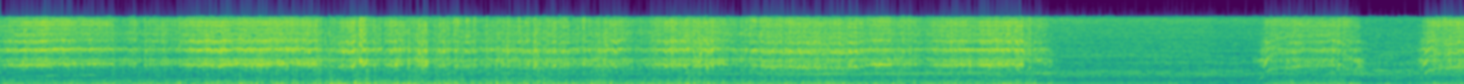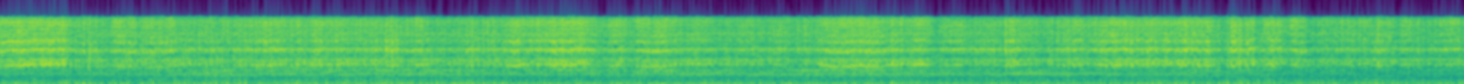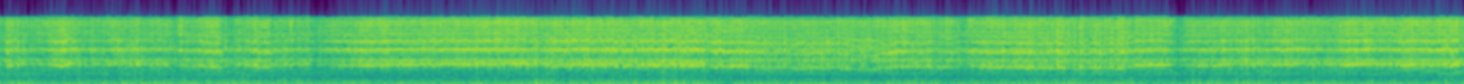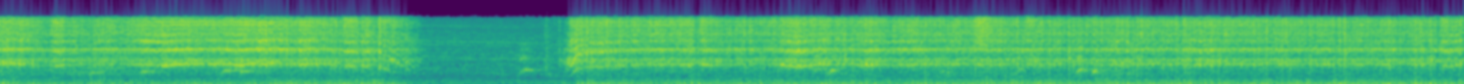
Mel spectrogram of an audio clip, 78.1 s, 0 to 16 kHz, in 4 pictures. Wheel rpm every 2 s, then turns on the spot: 220, 220, 230, 230, 230, 220, 190, 10, 60, 100, 210, 230, 230, 220, 220, 220, 230, 230, 230, 230, 230, 220, 210, 210, 190, 180, 210, 220, 230, 220, 230, 200, 30, 180, 230, 230, 230, 230, 230.
14-16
